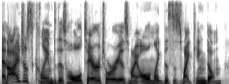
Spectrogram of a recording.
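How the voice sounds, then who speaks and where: A woman's voice: fairly low pitch, normal speed, a bit bright, clear, resonant tone, natural voice. A woman playing a cocky, boastful young gargantuan bird in a tabletop game, with a breezy, smug manner. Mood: imperious.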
